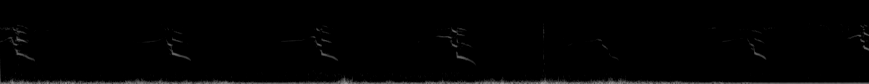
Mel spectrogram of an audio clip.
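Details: Bonelli's eagle at its nest in Els Ports Natural Park, Catalonia, on 6 June 2024, as the male flies in with wings spread, talons forward and a snake in its beak. Sharp, descending whistled notes repeat about once a second over low rumbling wind noise.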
